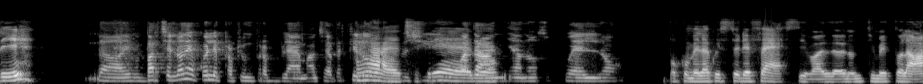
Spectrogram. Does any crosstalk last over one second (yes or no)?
yes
